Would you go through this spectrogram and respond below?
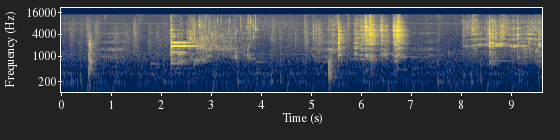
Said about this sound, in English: And then white vinegar, 1 cup of white vinegar. And all this has to be brought to boil. I'll show you. I give it a stir and bring it to boiling point and give it a chance to cool off while we do the rest of the preparation.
